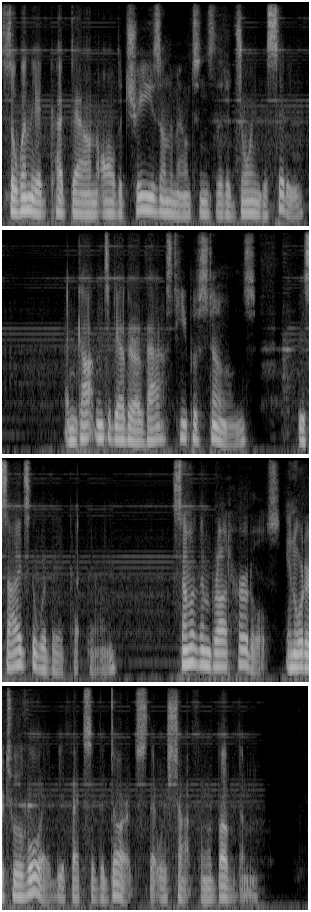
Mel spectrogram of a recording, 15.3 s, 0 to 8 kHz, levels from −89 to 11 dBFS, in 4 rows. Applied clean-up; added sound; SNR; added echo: neural separator model SepFormer DNS4.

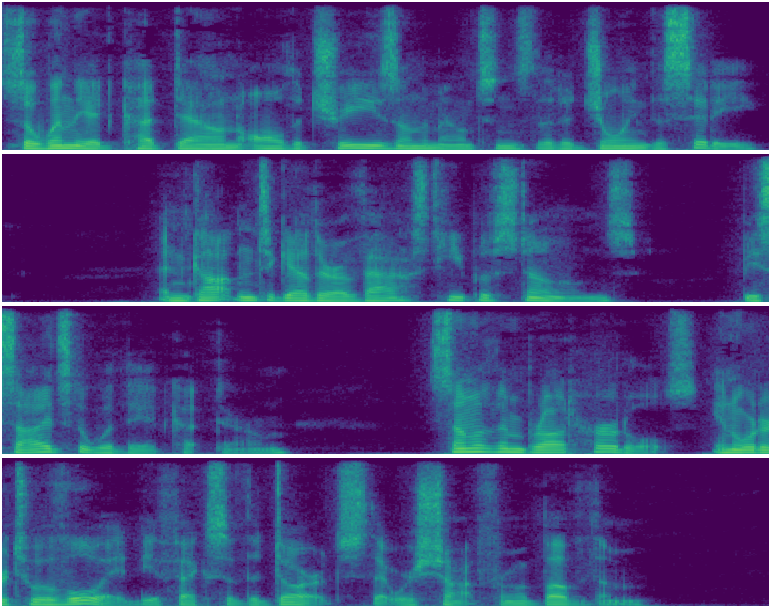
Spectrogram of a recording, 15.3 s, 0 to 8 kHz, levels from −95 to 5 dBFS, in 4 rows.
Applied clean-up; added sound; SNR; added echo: none; none; none; none.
